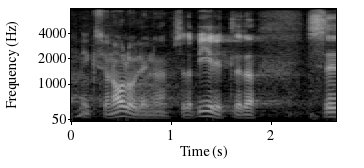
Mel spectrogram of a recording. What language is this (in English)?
Estonian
